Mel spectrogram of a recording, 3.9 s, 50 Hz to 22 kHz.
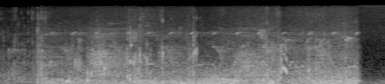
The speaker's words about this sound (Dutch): Ja, het was Baby Yoda. Die in aflevering 4 eh, van de Mandalorian soep staat te slurpen.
